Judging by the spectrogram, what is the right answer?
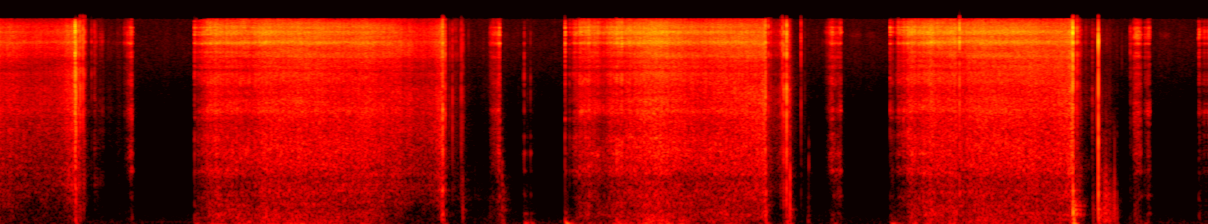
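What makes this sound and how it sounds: A long thin metal blade presses down through a flat, solid, hand-sized sun-shaped mold of blue kinetic sand, cutting it into slices that fan out behind. Three long, bright, grainy crunching passes are heard, separated by short silences with a few small clicks and taps.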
